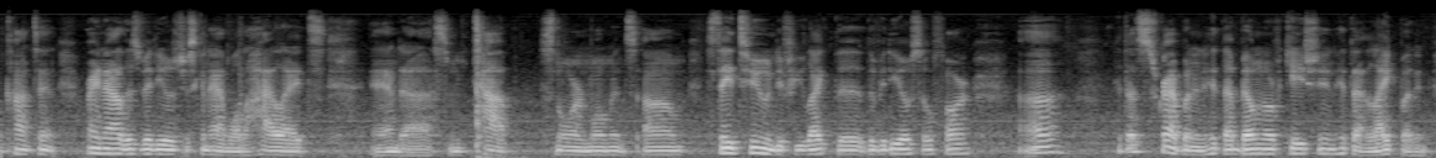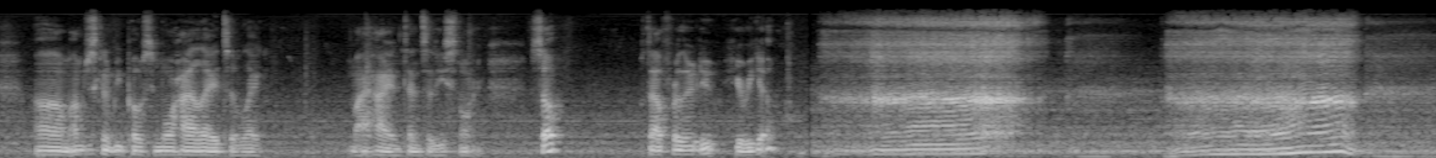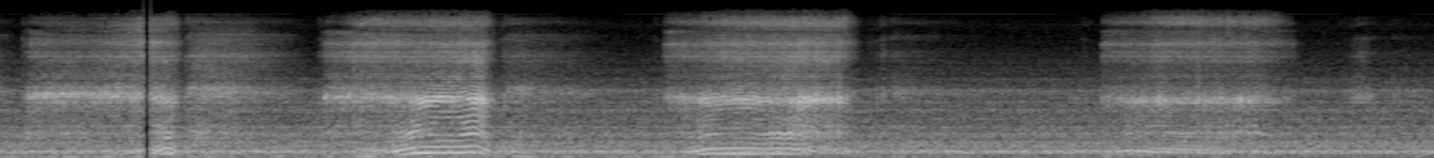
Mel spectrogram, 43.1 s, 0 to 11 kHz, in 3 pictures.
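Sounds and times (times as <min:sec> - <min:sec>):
man snoring heavily: 0:22.5 - 0:34.6, 0:35.4 - 0:37.8, 0:39.7 - 0:41.7.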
